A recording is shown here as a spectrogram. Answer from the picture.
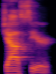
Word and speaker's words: JaSir: round and just just jasir taylor jasir that's how you pronounce it um and yeah he's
